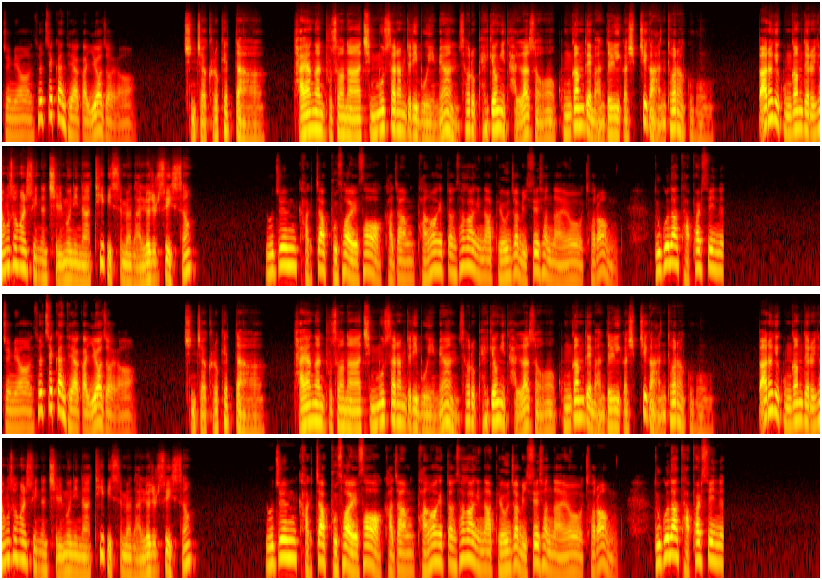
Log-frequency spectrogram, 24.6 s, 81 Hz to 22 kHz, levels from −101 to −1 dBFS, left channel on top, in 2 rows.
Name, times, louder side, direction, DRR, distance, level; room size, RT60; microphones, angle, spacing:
voice 1, 0.0-2.0 16.2-21.5 22.1-23.1, right 2 dB, 30° right, 1.1 m, -34 dB
voice 2, 2.7-3.9 4.4-10.7 11.3-15.2, left 2 dB, 25° left, 1.1 m, -34 dB
head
